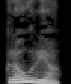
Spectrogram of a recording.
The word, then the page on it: ಗುರುರಾಯ: guru rāya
